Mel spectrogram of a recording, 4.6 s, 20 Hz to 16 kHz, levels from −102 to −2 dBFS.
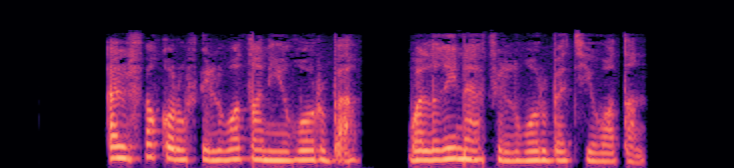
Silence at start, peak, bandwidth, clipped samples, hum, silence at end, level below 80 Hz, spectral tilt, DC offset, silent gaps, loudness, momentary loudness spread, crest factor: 0.65 s; -2 dBFS; 7.8 kHz; under 0.1%; none; 0.55 s; -62 dBFS; -6.5 dB/octave; under 0.1%; 2.33-2.54 s; -24 LUFS; 9 LU; 20 dB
